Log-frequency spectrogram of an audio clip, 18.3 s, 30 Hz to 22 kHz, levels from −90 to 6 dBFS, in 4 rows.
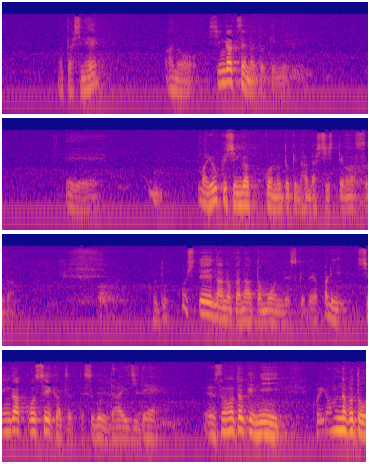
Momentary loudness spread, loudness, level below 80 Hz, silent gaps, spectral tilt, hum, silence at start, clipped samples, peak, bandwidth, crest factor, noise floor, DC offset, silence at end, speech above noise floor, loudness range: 24 LU; -28 LUFS; -54 dBFS; none; -5 dB/octave; 60 Hz at -50 dBFS; 0.05 s; under 0.1%; -6 dBFS; 11 kHz; 24 dB; -52 dBFS; under 0.1%; 0 s; 24 dB; 9 LU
